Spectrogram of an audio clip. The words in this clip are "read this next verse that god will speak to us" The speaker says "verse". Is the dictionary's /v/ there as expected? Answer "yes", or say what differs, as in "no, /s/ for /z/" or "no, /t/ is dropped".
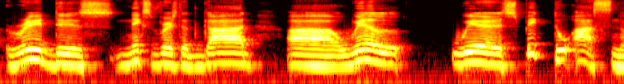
yes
